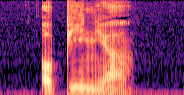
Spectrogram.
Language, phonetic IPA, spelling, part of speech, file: Polish, [ɔˈpʲĩɲja], opinia, noun, Pl-opinia.ogg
